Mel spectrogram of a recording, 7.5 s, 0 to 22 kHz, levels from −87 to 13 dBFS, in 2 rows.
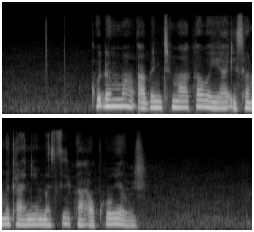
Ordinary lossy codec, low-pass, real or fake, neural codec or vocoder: none; 14.4 kHz; fake; codec, 32 kHz, 1.9 kbps, SNAC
